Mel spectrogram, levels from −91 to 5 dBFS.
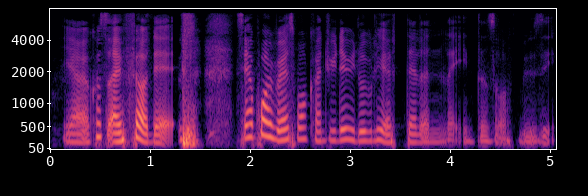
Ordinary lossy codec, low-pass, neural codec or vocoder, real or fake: MP3, 48 kbps; 7.2 kHz; none; real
